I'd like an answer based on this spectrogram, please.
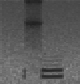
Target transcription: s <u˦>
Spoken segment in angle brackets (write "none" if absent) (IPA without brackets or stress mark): u˦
